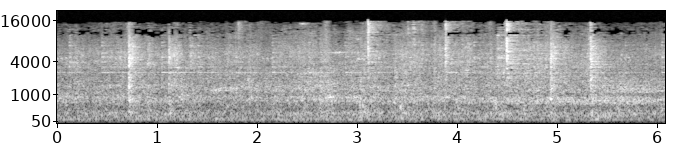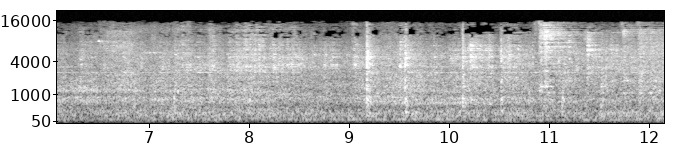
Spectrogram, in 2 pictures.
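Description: Intermodal freight train's double-stack well cars rolling past: a steady rumble of steel wheels on rail, broken by scattered sharp clicks and clanks from the wheels and couplings.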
